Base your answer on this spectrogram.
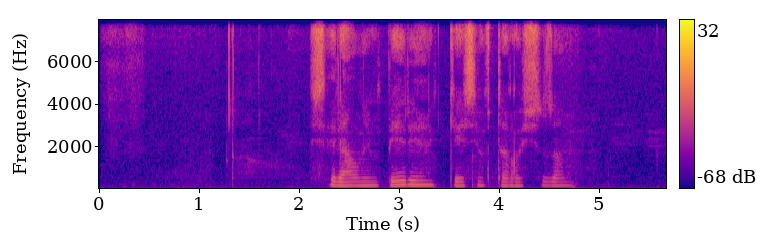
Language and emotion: Russian, neutral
